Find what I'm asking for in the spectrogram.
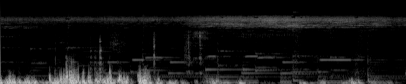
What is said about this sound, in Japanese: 今ね、BGM もなく、えーと、セミの声と波の音を BGM にラジオ放送させていただいてるんですけど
